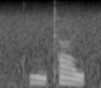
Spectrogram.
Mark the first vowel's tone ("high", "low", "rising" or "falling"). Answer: falling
